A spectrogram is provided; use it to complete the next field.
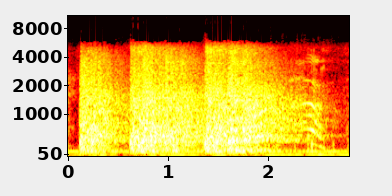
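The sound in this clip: Gunfire cracks in a radio drama shootout: three loud, sharp blasts with long, ragged decays, spaced about half a second apart, followed by a voice near the end.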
